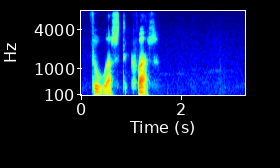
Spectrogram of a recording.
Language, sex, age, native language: Icelandic, male, 18-19, Icelandic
